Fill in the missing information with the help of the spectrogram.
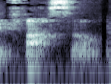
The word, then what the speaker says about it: Fussell: Well, look, I mean, if I'm trying to be bougie, I say Glyn Fussell, but really, it's just Glyn Fussell.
